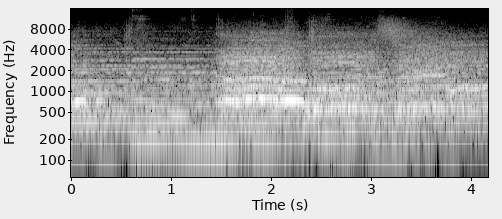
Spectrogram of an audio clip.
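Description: Church choir singing in long held notes, with a slight waver on the top line.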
